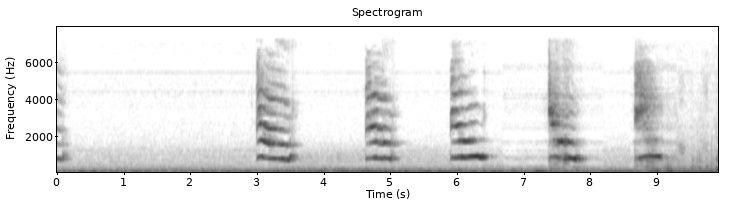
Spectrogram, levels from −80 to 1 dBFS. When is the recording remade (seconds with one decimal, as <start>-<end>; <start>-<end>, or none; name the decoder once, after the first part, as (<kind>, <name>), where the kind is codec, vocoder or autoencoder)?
6.7-8.2 (codec, DAC); 8.6-9.3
